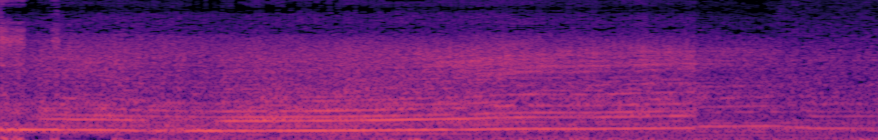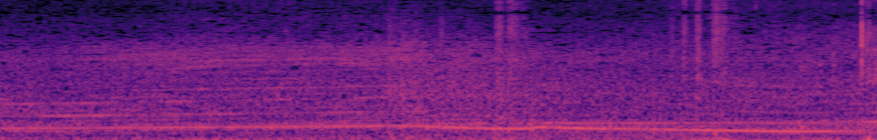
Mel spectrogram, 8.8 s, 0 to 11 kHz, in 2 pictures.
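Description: A GP3 race car engine revs during a practice session at Fuji, the pitch climbing and dipping through gear changes as the car pulls away, loud and sustained with no talk over it.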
